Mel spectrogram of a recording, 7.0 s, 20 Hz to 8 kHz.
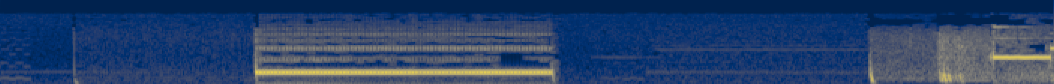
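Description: Telephone dialing with carrier access code 10666 followed by 0: a click, then a loud steady dial-type tone for about two seconds, a pause with a faint hum, and noisy line tones ending in a higher beep.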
